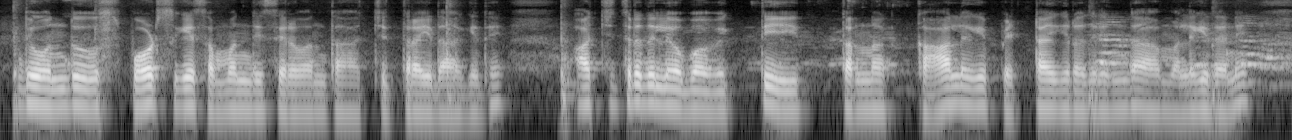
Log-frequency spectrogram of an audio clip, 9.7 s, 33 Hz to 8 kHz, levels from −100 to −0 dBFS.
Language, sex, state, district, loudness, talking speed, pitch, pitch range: Kannada, male, Karnataka, Mysore, -20 LUFS, 100 wpm, 115 Hz, 110-130 Hz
